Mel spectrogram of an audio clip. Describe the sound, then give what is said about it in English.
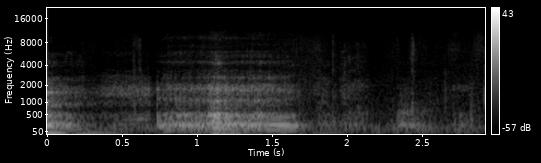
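A blind rabbi's guide dog, Gertie, snarls once, a rough, throaty growl lasting about a second, moderately loud, followed by quieter rumbling and background murmur. “His guide dog snarls.”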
